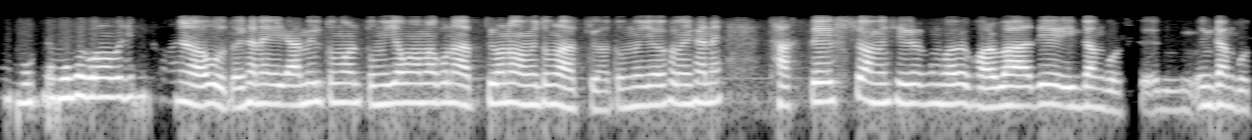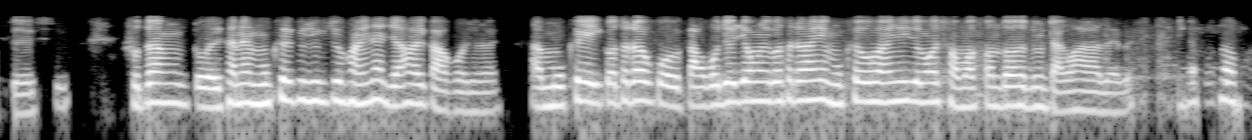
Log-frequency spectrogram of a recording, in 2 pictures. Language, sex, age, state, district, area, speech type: Bengali, male, 18-30, West Bengal, Kolkata, urban, conversation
